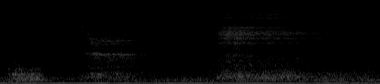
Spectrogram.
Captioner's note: sigh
